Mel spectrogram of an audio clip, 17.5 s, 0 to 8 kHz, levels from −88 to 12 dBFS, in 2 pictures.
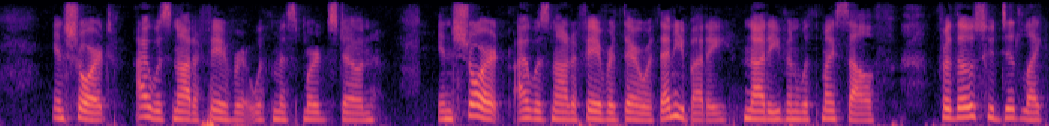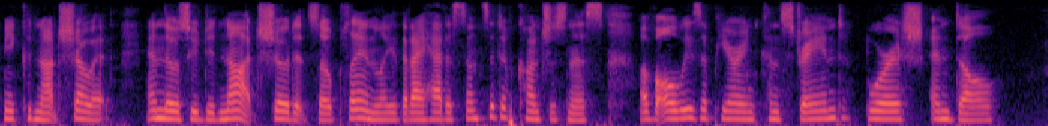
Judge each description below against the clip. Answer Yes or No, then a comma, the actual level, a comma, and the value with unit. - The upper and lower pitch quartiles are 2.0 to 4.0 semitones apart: Yes, narrow, 2.5 semitones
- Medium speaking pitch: Yes, medium, 180 Hz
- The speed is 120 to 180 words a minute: No, average, 190 wpm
